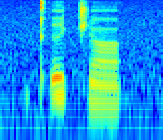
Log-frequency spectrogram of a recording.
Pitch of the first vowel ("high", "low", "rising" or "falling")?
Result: high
